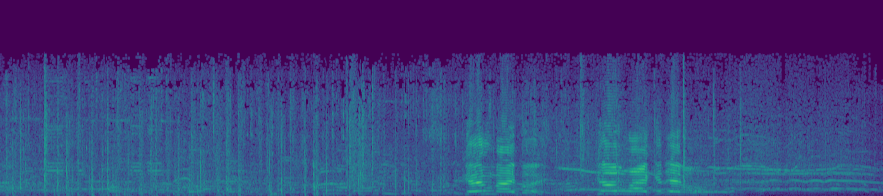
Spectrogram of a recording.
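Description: A Pony Express horse and rider in a red Pony Express shirt gallop past in a quick, drumming run of hoofbeats, mixed with a noisy, surging crowd whose shouts and cheers swell louder toward the end.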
